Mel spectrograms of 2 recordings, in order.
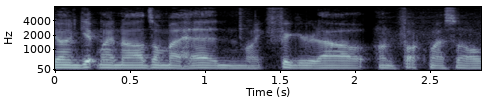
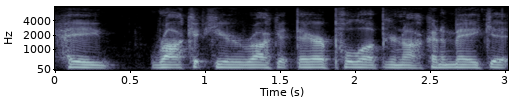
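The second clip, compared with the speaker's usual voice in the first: imitated screaming; 2 semitones higher than usual. Retelling what a buddy heard on the helicopter comms: imitating pilots screaming. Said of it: "the pilots were screaming".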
